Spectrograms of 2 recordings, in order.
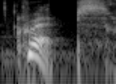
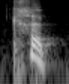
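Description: First: The word ends with an S sound. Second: The word ends without an S sound. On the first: "in English or American, it'd be fine to say crepes" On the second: "In French, we would say crepe. ... The S at the end in French is silent"

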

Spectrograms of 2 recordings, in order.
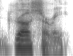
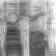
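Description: First: The middle consonant is an s sound. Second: The middle consonant is an sh sound. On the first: This is the standard way. The speaker calls it right. "I know the correct way is grocery" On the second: This is the speaker's habitual regional way. The speaker calls it wrong. "I've always said grocery"

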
